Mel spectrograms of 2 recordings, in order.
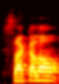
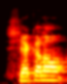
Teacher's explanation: ఒత్తిడి స పలికినప్పుడు ఉండదు స పలికినప్పుడు నాలుక కొన భాగం శా పలికినప్పుడు నాలుక మధ్య భాగం ఉపయోగించాలి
